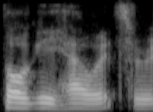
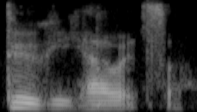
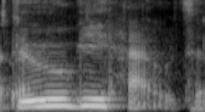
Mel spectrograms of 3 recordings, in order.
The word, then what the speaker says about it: Doogie Howitzer: It's not Doggy Howitzer, it's Doogie Howitzer. So, Yeah. Doogie Howitzer.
